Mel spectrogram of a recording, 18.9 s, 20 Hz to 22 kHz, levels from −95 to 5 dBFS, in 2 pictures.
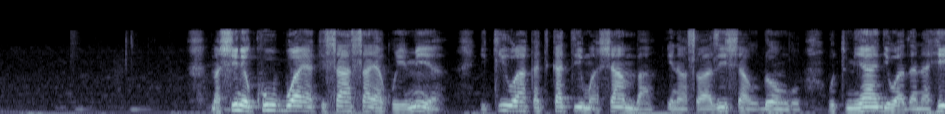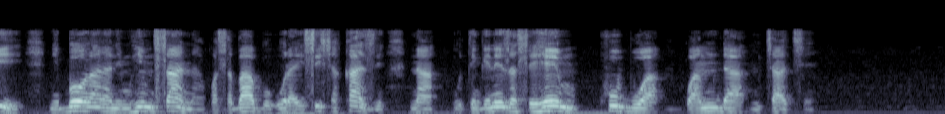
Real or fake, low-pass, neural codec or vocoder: real; 7.2 kHz; none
